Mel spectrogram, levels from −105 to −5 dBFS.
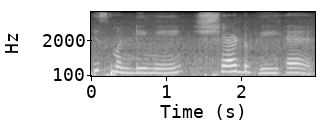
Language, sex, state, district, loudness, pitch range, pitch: Hindi, female, Punjab, Fazilka, -18 LUFS, 200-235 Hz, 210 Hz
